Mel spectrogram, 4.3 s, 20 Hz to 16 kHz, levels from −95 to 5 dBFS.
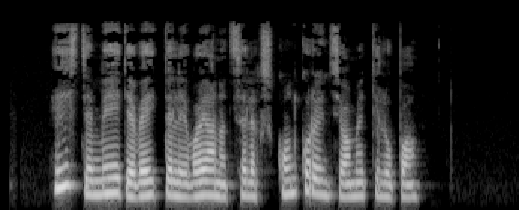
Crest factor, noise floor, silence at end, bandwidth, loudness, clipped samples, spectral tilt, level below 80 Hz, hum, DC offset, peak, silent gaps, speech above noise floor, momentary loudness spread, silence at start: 18 dB; -80 dBFS; 0.85 s; 11.5 kHz; -20 LUFS; under 0.1%; -6 dB/octave; -74 dBFS; none; under 0.1%; -4 dBFS; none; 60 dB; 8 LU; 0.45 s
